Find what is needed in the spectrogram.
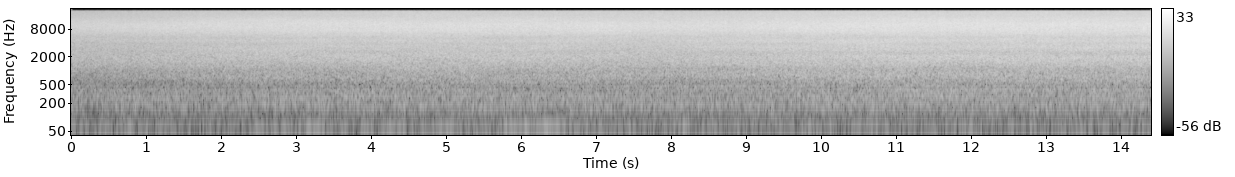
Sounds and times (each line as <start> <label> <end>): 0.0 artificial waterfall 14.4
